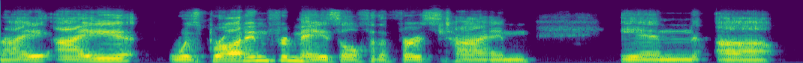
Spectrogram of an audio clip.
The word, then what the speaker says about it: Maisel: Well, yes, it's Maisel. I will get it right. Not a problem. But that was really fun. I was brought in for Maisel for the first time in August of 2017.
